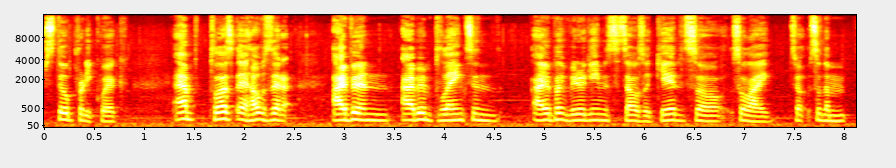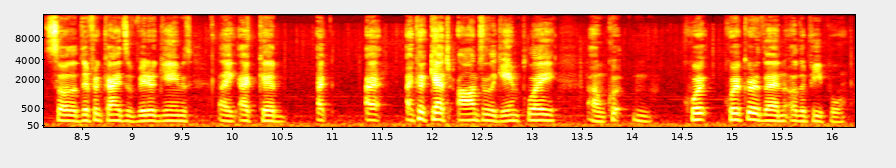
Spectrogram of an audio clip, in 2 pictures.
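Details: Adult male with self-reported stuttering, which he says is how he always talks; word and part-word repetitions: stuttering.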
